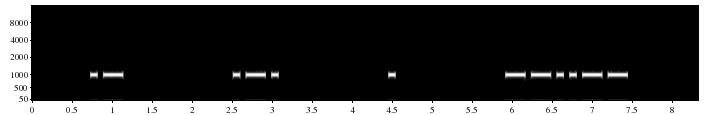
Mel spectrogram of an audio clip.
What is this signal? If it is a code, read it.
Morse code, heard as a keyed tone, about 15 wpm, spaced as for 5 wpm, 1000 Hz. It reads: ARE,
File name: qotdfiles / 5wpm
